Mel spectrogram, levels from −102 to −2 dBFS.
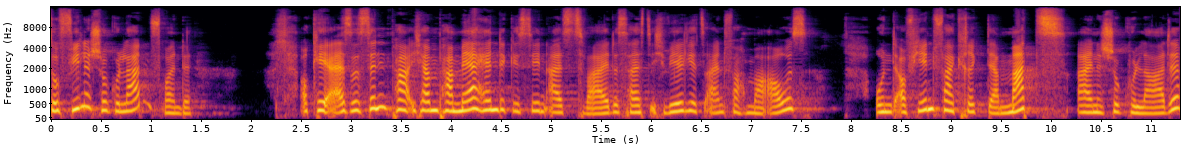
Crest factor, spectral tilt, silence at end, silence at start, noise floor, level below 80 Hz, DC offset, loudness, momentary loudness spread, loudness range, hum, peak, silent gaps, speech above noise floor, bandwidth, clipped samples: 16 dB; -4 dB/octave; 0 s; 0 s; -60 dBFS; -48 dBFS; under 0.1%; -17 LUFS; 10 LU; 5 LU; none; 0 dBFS; none; 43 dB; 16 kHz; under 0.1%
